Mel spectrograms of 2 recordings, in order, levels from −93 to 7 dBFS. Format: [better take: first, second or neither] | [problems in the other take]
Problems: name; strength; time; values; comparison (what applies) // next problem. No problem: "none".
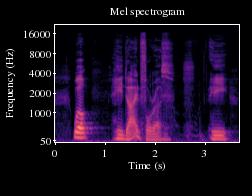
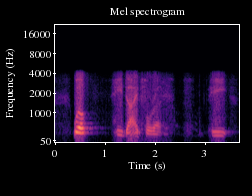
first | phone-call audio; poor line; nothing above 4 kHz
